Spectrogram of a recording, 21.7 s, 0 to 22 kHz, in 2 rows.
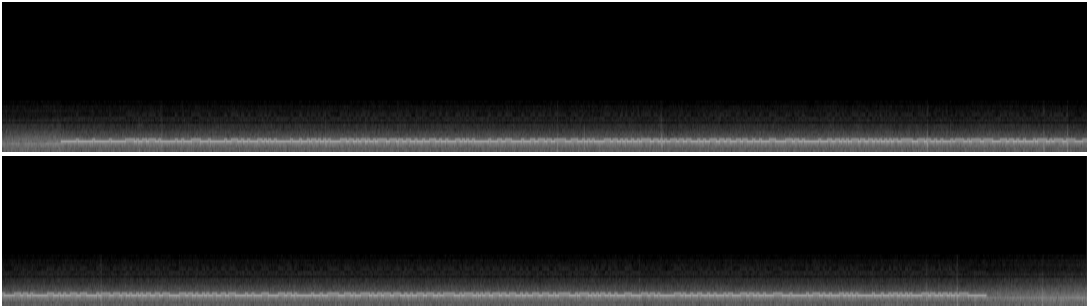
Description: RTTY (45.45 baud, 170 Hz shift), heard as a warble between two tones, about 1750 Hz centre, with radio static. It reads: 9A4QDX DE PA4UMU TNX FER CALL. UR RST 339 339. NAME JIM JIM. QTH NANTES NANTES. HW? 9A4QDX DE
